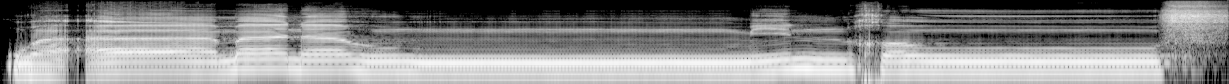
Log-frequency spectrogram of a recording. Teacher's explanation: pertemuan mim dan mim lagi, huruf dengung, maka kita tahan dan tekan 2 sampai 3 harokat dengan dengung ya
